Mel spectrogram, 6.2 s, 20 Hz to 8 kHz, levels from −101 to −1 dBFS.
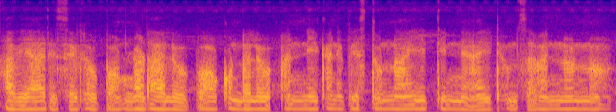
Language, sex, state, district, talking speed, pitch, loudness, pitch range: Telugu, male, Andhra Pradesh, Manyam, 95 wpm, 110 Hz, -20 LUFS, 105-110 Hz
